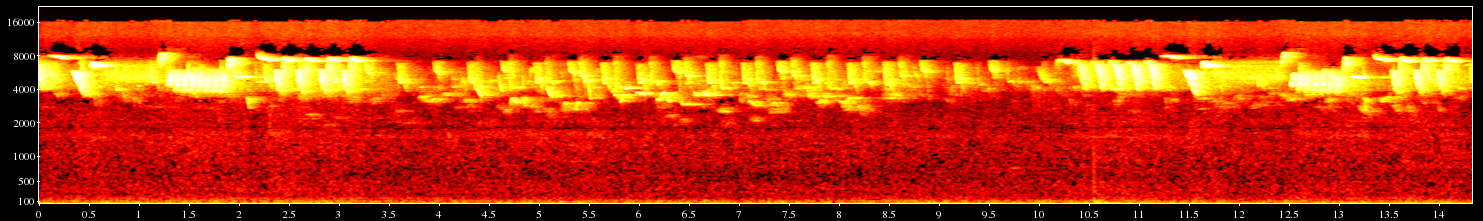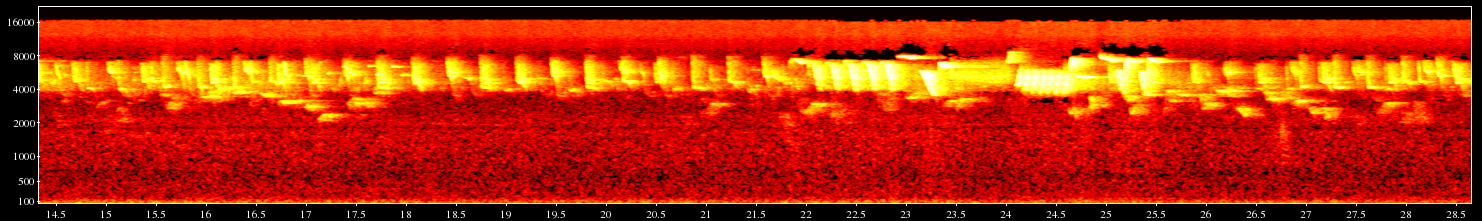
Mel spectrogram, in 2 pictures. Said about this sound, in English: I love just the intense sounds of those birds. There definitely were chiff-chaffs, definitely were definitely wrens, but there was also a black cap, sort of fluting notes in the background, which were sort of just rising and falling,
